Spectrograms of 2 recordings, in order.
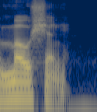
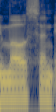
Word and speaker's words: Mohsen: So Mohsen will be Mohsen. It will not be Mohsen.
